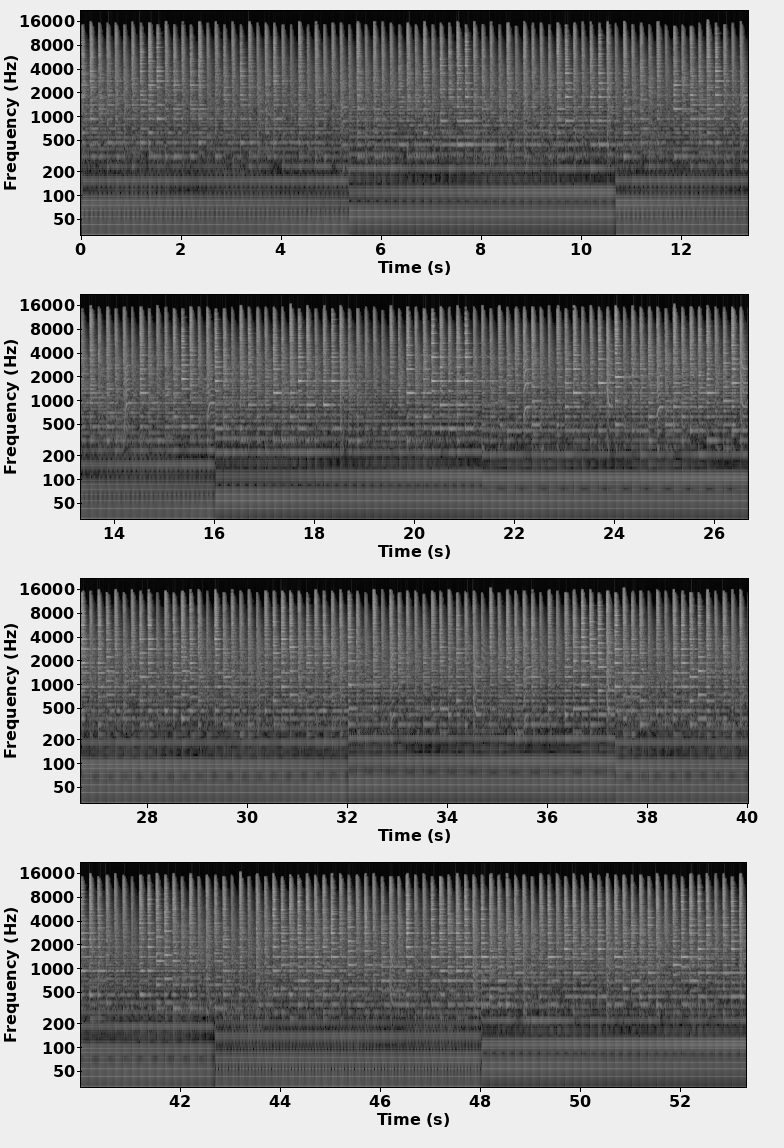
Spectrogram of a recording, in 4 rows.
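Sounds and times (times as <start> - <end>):
pulse bass motors: 0.0 - 53.3.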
